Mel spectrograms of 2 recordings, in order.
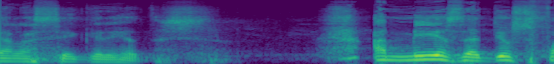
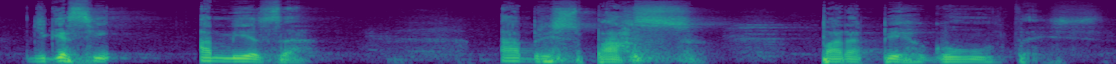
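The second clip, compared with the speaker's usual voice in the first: normal talking voice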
